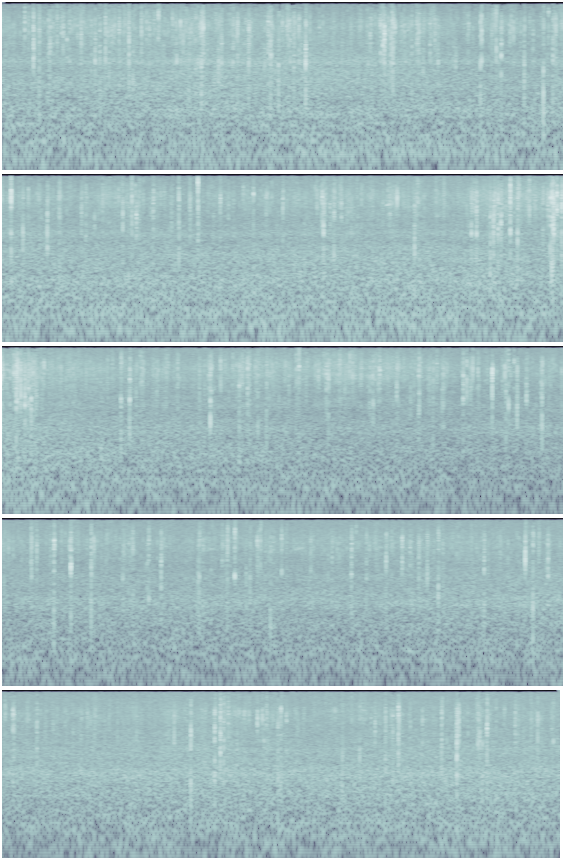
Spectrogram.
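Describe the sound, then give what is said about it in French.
A light snow shower falls with a steady, dense hiss and fine crackling patter, even in level throughout, with a faint breath of wind and no voices. “Petite averse de neige.”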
